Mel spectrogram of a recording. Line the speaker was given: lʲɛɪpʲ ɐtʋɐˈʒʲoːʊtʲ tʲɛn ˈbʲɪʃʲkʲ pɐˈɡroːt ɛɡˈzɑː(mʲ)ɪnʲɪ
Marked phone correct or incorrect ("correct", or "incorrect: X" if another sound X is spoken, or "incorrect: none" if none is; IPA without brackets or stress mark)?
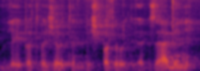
correct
